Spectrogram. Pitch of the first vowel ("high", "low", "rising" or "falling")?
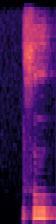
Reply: high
